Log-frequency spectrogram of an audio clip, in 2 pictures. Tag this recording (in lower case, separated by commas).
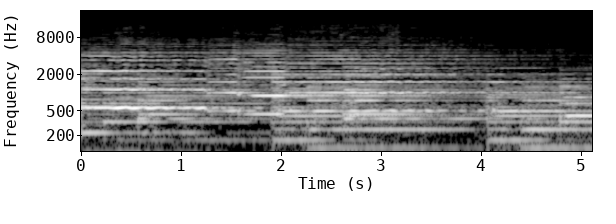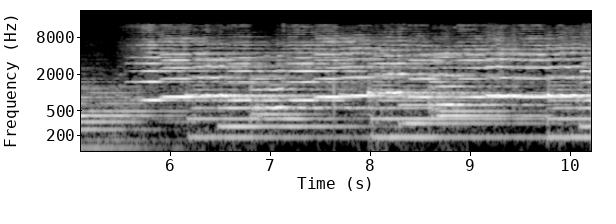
fiddle, bowed string instrument, music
